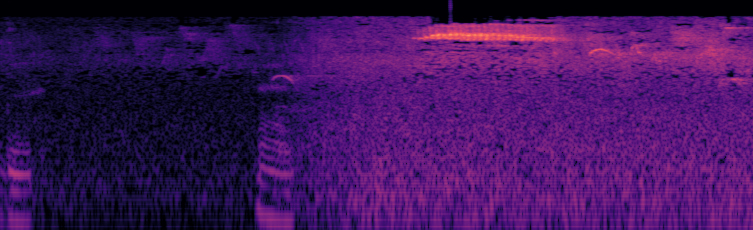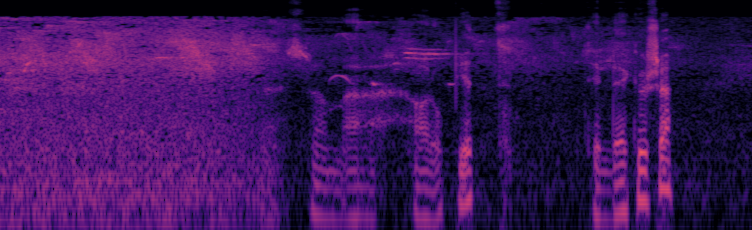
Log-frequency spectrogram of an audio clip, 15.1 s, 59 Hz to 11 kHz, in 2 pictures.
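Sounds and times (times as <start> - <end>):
bird trill: 1.4 - 3.1, 4.1 - 14.4
high bird chirps: 4.1 - 14.4.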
